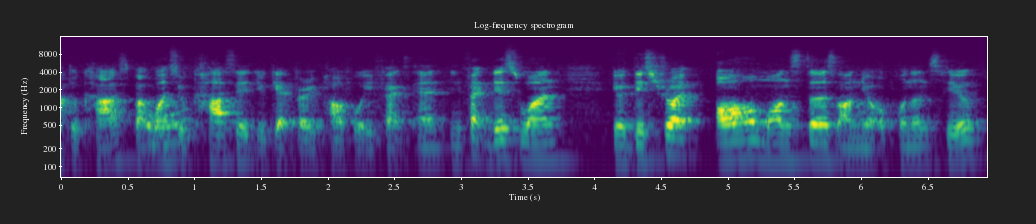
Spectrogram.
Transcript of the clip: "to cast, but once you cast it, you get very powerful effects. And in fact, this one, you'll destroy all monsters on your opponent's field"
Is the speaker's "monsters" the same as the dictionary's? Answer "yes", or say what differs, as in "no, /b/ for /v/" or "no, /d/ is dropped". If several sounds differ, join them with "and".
no, /s/ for /z/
